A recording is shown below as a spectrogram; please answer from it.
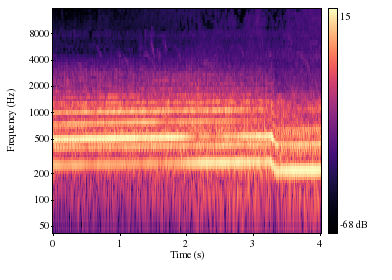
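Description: Drag race launch between a Nissan GT-R R35 and a BMW M5 F10, a loud steady engine drone near at hand that drops in pitch as a gear shifts near the end.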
